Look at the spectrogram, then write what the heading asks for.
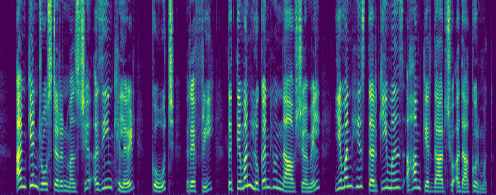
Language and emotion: Kashmiri, neutral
